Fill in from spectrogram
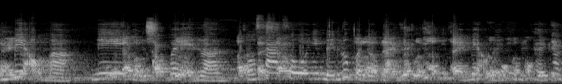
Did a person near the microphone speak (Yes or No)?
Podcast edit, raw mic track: Yes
